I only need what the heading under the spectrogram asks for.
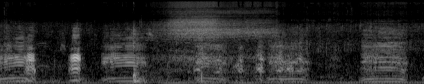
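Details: African geese couple meeting on a farm; quick irregular honks, two short sharp ones, then softer arched calls, with a brief hiss of noise in the middle and a final drawn-out honk.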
